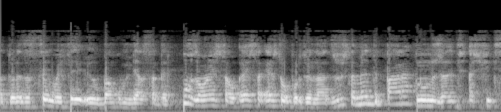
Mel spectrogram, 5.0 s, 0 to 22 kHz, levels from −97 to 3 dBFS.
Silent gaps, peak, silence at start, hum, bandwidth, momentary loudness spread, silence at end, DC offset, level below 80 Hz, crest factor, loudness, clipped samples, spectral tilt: none; 0 dBFS; 0 s; none; 8 kHz; 6 LU; 0 s; 0.3%; -48 dBFS; 12 dB; -12 LUFS; under 0.1%; -6.5 dB/octave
